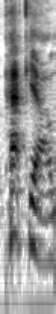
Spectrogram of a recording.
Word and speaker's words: Pacquiao: Yeah, the Pacquiao love and everything. It was sickly. Yeah. Did you know Jim Lampley mispronounced his name when he was first starting?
